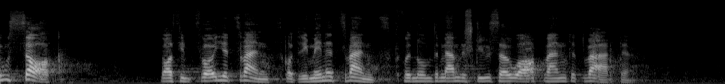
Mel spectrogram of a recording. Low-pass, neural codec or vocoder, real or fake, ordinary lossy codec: 14.4 kHz; codec, 44.1 kHz, 3.4 kbps, Pupu-Codec; fake; none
